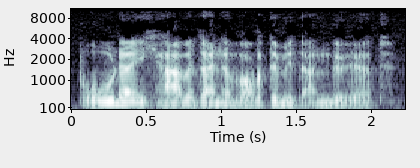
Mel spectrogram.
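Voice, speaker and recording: An actor playing a just, dignified new regent in a fantasy audio play, speaking in stately declamation. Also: male voice, very deep voice, moderate pace, bright, forceful tone, full character voice. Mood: forgiving, grave.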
